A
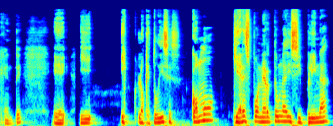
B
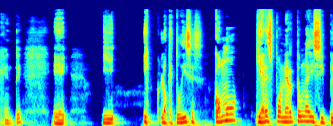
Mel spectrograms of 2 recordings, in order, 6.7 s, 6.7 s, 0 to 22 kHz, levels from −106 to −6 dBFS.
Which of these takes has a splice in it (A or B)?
A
